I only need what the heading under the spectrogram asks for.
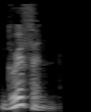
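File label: "griffon", British English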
